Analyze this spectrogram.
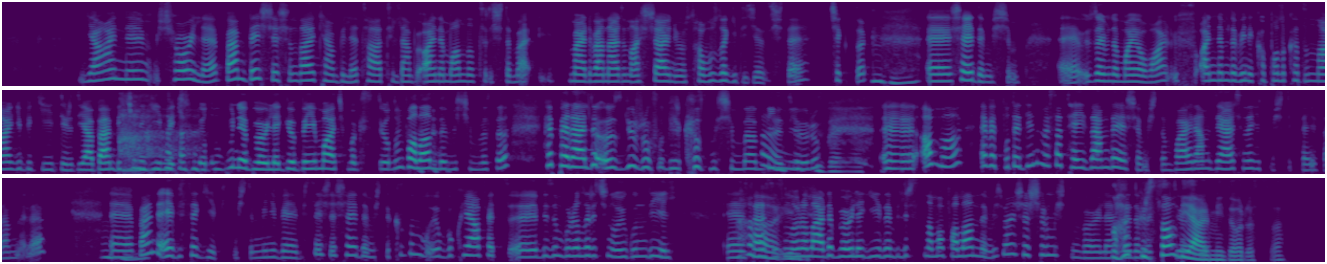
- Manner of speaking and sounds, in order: other background noise; chuckle; giggle; laughing while speaking: "kızmışım ben, bilmiyorum"; giggle; tapping
- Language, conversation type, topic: Turkish, podcast, Bedenini kabul etmek stilini nasıl şekillendirir?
